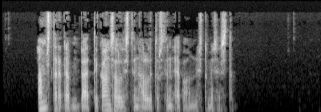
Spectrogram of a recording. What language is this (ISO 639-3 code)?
fin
